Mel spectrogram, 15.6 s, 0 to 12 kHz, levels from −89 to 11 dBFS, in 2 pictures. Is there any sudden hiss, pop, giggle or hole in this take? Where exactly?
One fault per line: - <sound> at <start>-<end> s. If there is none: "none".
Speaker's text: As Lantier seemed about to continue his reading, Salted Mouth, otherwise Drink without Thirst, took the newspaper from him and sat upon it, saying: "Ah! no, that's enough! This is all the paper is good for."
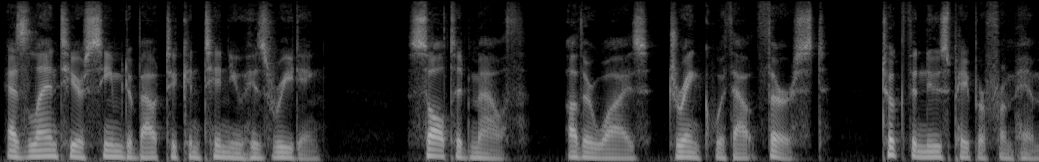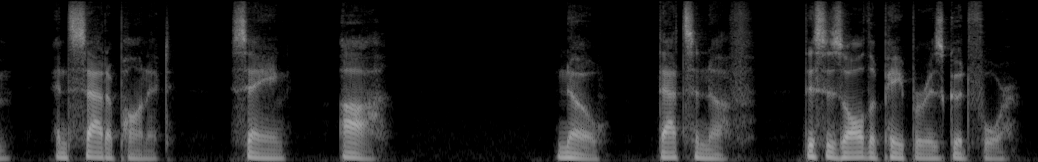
none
